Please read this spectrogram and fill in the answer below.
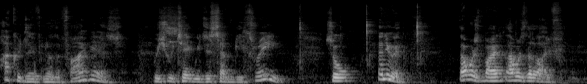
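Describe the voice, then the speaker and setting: Over audible room echo, a man speaks at a fairly quick pace with very wide pitch swings. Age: 80s+. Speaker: birthday celebrant. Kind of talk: speech to party guests. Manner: rambling with repetitions.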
